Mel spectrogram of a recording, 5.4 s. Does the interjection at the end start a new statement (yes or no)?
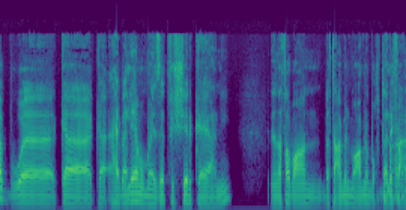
yes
